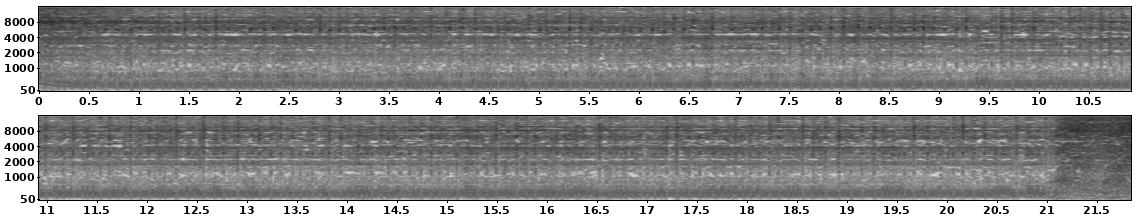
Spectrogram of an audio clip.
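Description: Zomax two-stroke chainsaw engine running steadily with its top cover off during carburetor work. It picks up slightly near the end.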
